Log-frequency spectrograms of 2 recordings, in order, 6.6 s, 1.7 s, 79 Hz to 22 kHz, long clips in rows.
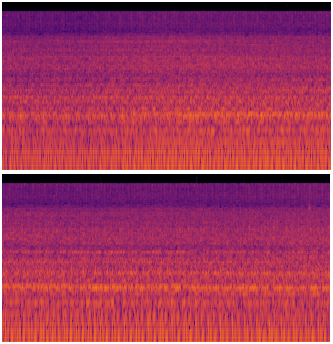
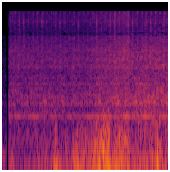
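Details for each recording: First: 2008 Toyota RAV4 petrol idling with an uneven, stumbling beat and violent shaking, code P0302 misfire on cylinder 2, car won't accelerate; single-cylinder misfire caused by a failed injector. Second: 2008 Toyota RAV4 with misfire code P0302 after replacing the bad cylinder 2 injector: the petrol engine now idles smoothly with a steady low rumble and even hum, no stumble; the code was cleared.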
